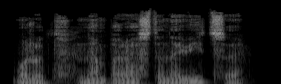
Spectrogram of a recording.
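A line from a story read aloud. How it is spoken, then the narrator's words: Muttering. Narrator (Russian): я пробормотал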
